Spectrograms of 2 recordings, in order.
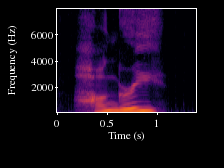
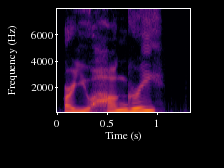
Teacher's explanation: The pitch slides up. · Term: rising intonation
